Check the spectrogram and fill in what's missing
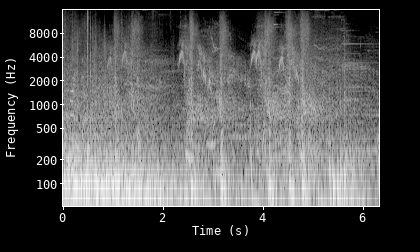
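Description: A Confringo blasting spell goes off in Hogwarts Legacy, loud booming bursts and crashing debris rolling through the whole scene, with voices shouting spells over the din.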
